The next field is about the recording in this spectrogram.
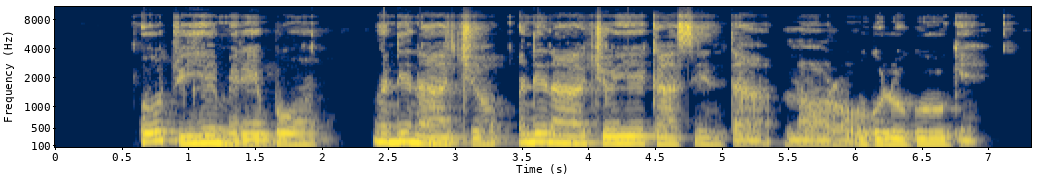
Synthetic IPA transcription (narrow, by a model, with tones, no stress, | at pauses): o˦tu˨i˦ɦe˦me˨ɾe˨bʊ˨ | n̩˦dɪ˦na˨t͡ʃɔ˦n̩˦dɪ˦na˨a˨t͡ʃɔ˦i˦ɦe˦ka˦˨sɪ˦n̩˨ta˨nɔ˨ɾʊ˨ʔo˦ɡo˦lo˦ɡo˦o˦ɡe˨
